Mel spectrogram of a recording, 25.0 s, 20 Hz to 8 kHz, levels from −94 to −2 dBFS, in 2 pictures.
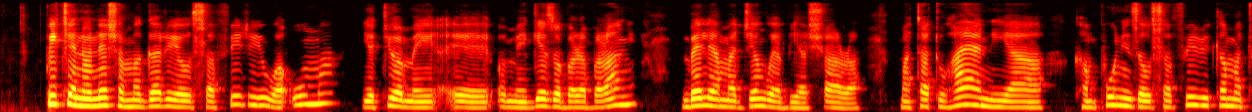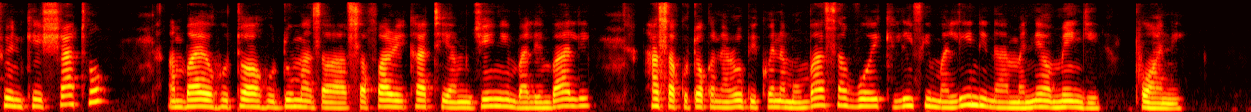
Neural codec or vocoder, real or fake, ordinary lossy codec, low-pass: codec, 24 kHz, 3.1 kbps, DualCodec; fake; MP3, 64 kbps; 7.2 kHz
